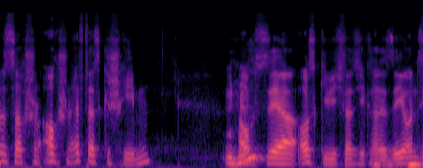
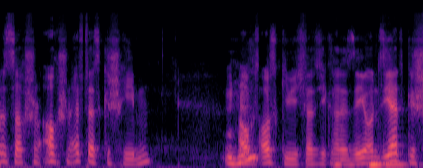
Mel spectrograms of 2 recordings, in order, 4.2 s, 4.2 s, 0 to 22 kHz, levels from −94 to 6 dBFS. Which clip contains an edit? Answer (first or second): second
